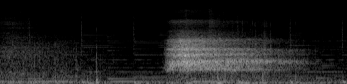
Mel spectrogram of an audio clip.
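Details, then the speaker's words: Deep-breathing exercise, active cycle of breathing for a productive cough: breath in through the nose, then a long, unforced breath out through the mouth, done five times. "breathe through your nose and out through your mouth and you do that five times"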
